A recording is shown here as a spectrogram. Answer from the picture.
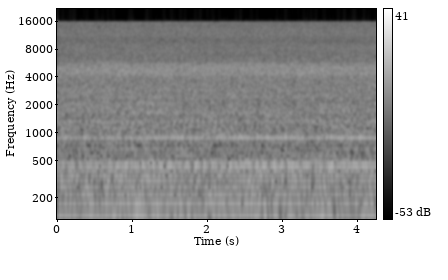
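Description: A stationary diesel passenger train running at the platform: a steady engine and air-conditioning hum with a constant mid-pitched whine.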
